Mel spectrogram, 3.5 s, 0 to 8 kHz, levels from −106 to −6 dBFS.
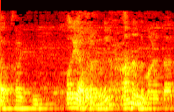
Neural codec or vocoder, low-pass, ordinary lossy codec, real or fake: none; 7.2 kHz; MP3, 24 kbps; real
